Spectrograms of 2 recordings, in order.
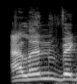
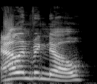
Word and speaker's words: Alain Vigneault: either so I'm pretty sure they don't ah Allan Vig no think now god I even forgot to remember how to pronounce it it's too long ago Alain Vigneault well Haslem assigned as the Philadelphia Flyers new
